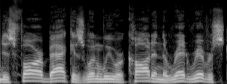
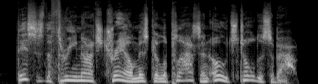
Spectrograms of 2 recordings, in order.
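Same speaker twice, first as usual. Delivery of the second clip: stage half-whisper, pitch raised a little; 5 semitones higher than usual. Reading the narrator speaking to his brother on a forest trail, half-whispered. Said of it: "I whispered".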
